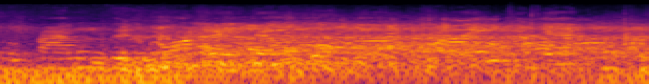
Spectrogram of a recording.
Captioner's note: audience laughs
